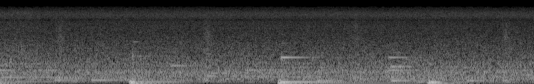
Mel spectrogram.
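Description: Steady broadband rush of water at Kuang Si waterfall in Laos, a constant roar with faint tonal hums and soft thumps drifting over it, no voices.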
